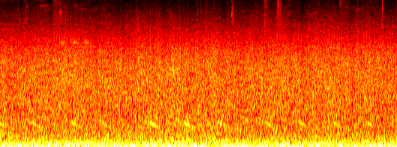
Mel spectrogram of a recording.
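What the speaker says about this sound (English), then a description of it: "Looks like it's a full carpet bomb." A carpet bombing in the video game Beyond All Reason, heard as dense, continuous explosions that rumble and crackle at a steady level throughout, with no clear gaps between the blasts.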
